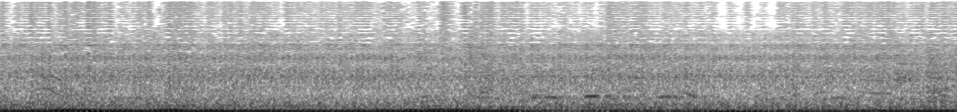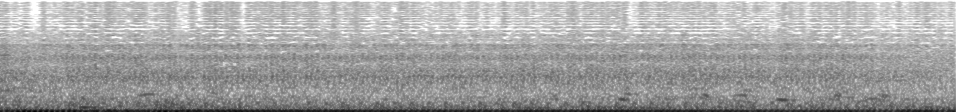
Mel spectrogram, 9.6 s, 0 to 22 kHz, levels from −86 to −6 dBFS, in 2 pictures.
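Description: An everyday-sound recording with generation loss throughout: the swirly, hollow smearing and blurred attacks are heavier than a single pass would give, which fits a 64 kbit/s MP3 likely re-encoded about three times, each pass stacking fresh quantisation noise, though content still reaches 20.9 kHz.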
